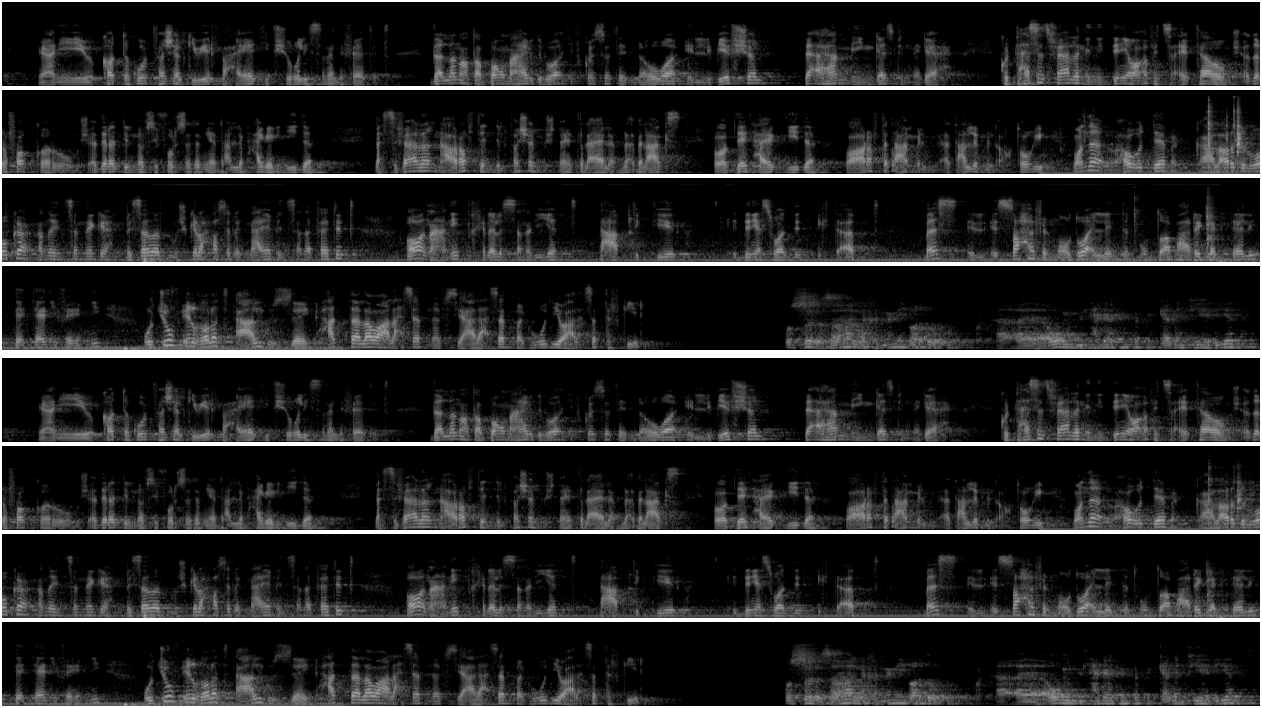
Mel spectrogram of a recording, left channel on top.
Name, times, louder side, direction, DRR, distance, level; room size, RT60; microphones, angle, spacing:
voice 1, 0.4-3.6 4.0-7.6 8.0-9.7 10.0-15.7 16.0-19.4 19.7-20.7 21.0-30.7 31.1-31.3 31.7-31.9 32.4-33.7 34.4-44.1, left 2 dB, 15° left, 10 dB, 1.0 m, -35 dB
sound 1, 22.9-41.2, left 4 dB, 55° left, 1.0 m, -45 dB
voice 2, 45.6-50.1, right 1 dB, 80° right, 0 dB, 3.1 m, -38 dB
27.0 x 21.0 x 4.9 m, 0.99 s
head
